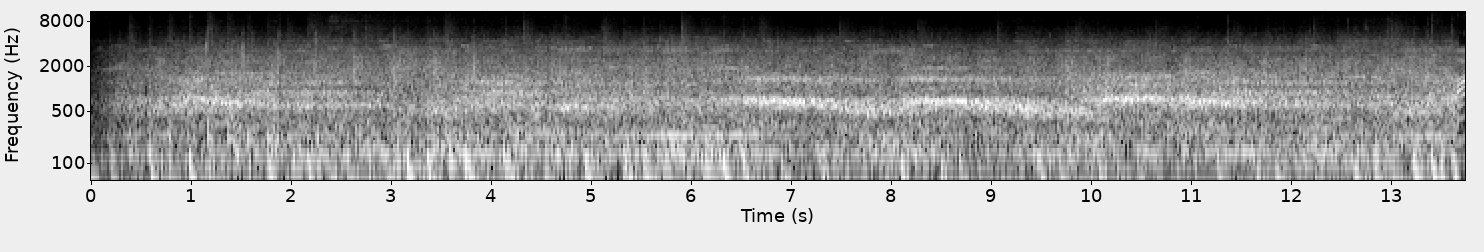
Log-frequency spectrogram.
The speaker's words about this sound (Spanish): A ver si nos suben en Samames el sonido ambiente para ver cómo suena el estadio a esta hora después de la clasificación del Athletic Club.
